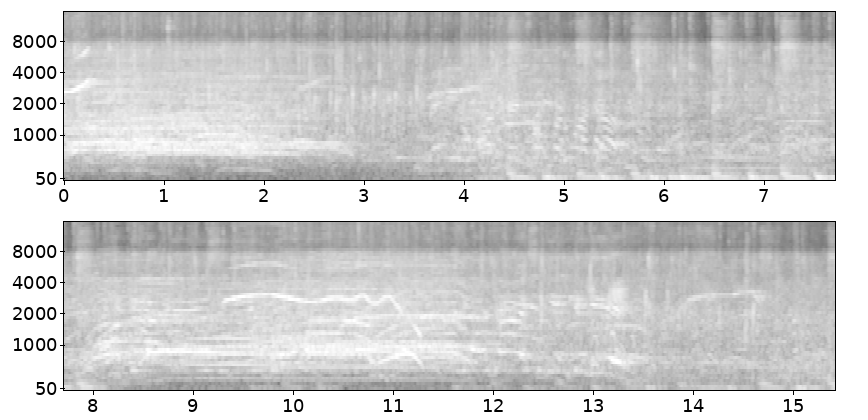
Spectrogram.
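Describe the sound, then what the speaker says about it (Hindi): A literary festival audience claps and cheers for comedian Sunil Grover, loud, dense applause mixed with whoops and crowd hubbub that runs throughout, with a host's voice heard over the noise. "जोरदार तालियां हो जाए भाई सुनील ग्रोवर के लिए, जोरदार तालियां"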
